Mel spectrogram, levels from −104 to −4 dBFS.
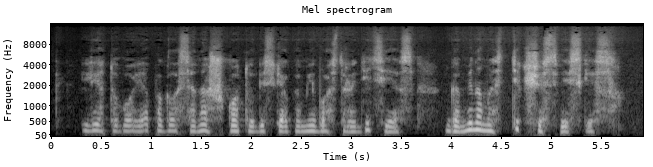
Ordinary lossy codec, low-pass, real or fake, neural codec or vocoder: MP3, 64 kbps; 14.4 kHz; fake; vocoder, 44.1 kHz, 128 mel bands, Pupu-Vocoder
